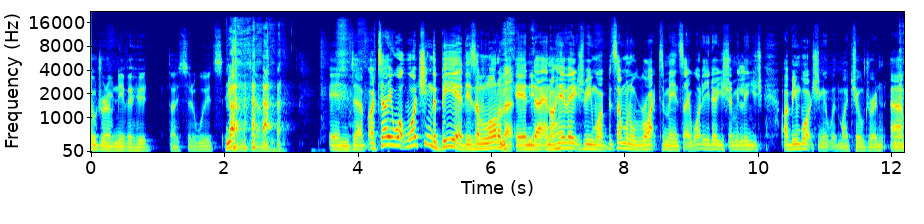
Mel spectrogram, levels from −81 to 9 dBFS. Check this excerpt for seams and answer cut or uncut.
cut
